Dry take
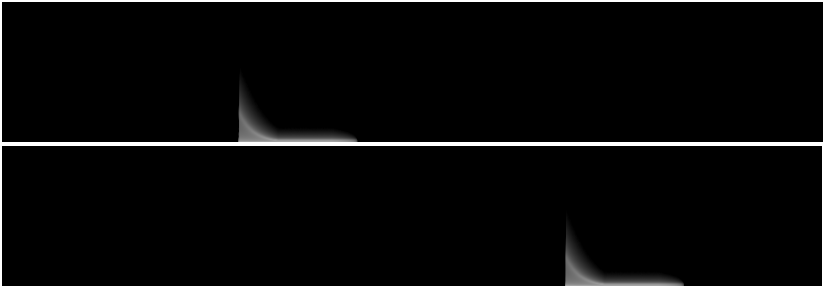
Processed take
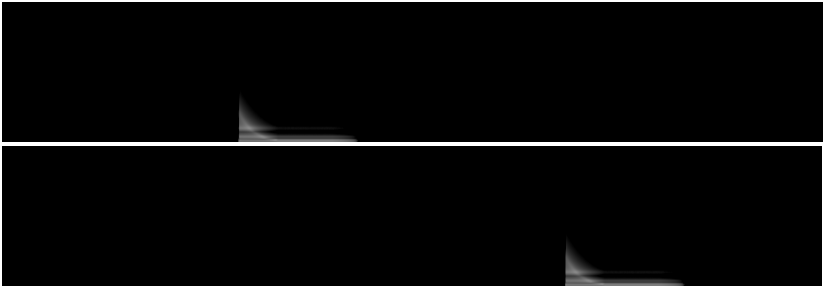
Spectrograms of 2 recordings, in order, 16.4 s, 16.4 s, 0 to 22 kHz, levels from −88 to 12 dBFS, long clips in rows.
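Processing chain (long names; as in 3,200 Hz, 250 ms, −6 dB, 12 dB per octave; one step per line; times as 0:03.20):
formant filter u
tilt shelving filter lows −9 dB
level +9.5 dB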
